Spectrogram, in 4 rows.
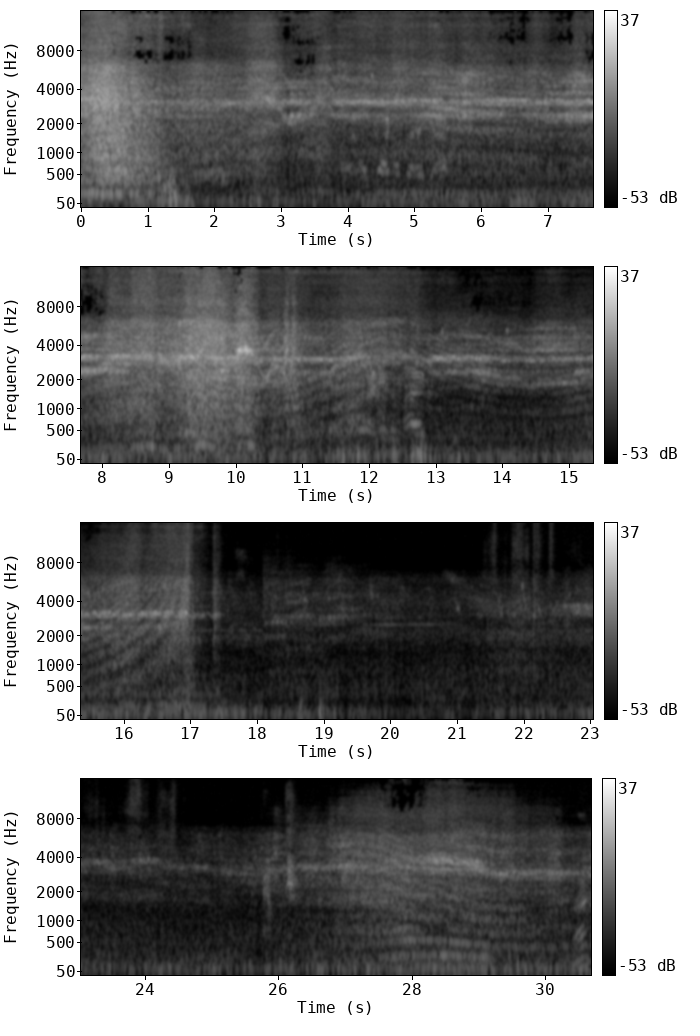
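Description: Large X-class FPV quadcopter's electric motors and propellers whining in flight, the pitch sweeping up and down as it passes and changes throttle. The sound drops off sharply about 17 seconds in and swells again near the end.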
